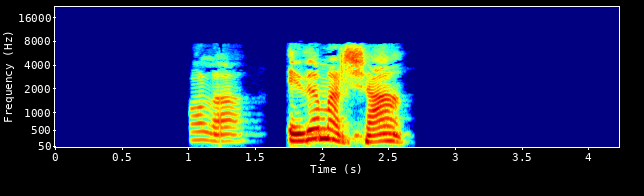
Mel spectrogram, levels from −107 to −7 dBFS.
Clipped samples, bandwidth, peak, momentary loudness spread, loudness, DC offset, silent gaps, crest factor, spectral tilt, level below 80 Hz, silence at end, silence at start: under 0.1%; 7.8 kHz; -2 dBFS; 16 LU; -15 LUFS; under 0.1%; 1.59-1.73 s; 18 dB; -3.5 dB/octave; -62 dBFS; 1.65 s; 1 s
